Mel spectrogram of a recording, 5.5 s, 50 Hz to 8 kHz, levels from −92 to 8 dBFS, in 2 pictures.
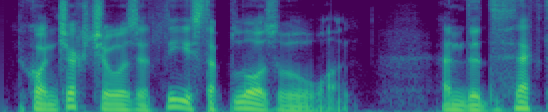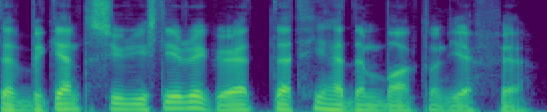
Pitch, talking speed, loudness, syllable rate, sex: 95 Hz, 240 wpm, -19 LUFS, 7.9 syllables/s, male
